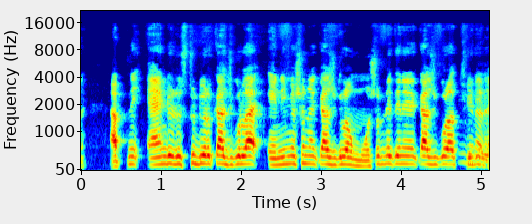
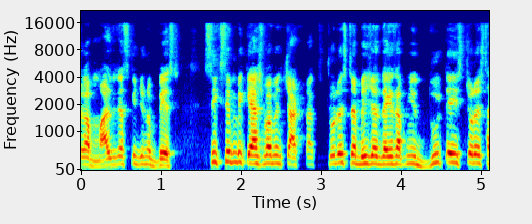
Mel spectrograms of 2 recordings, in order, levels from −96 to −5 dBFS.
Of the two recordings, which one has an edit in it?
second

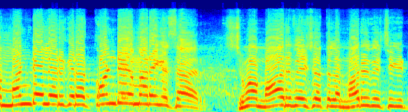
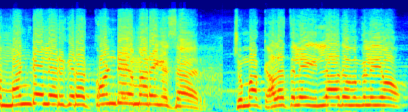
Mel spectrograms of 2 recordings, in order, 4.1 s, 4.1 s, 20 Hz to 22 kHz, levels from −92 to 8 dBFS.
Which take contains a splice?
second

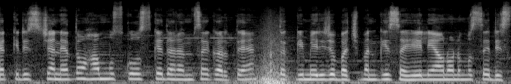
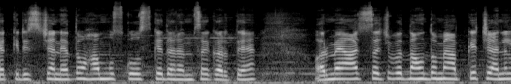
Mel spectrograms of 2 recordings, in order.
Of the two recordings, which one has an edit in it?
first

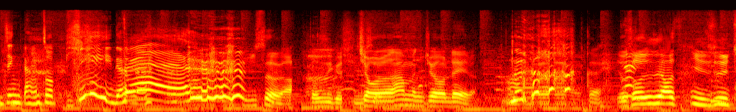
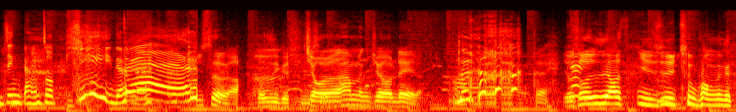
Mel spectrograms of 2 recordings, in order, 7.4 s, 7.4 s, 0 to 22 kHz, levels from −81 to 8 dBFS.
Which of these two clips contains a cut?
second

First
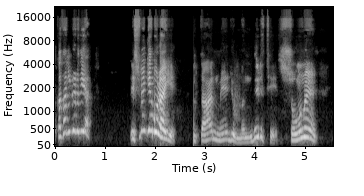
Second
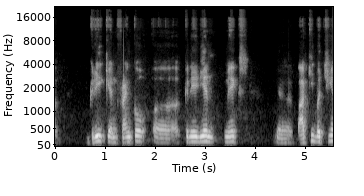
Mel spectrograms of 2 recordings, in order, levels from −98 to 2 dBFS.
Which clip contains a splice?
first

